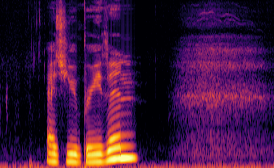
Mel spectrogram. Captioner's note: inhale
